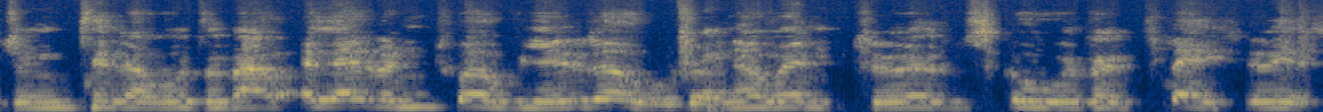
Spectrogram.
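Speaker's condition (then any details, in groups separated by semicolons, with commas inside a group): Quadriplegic cerebral palsy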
